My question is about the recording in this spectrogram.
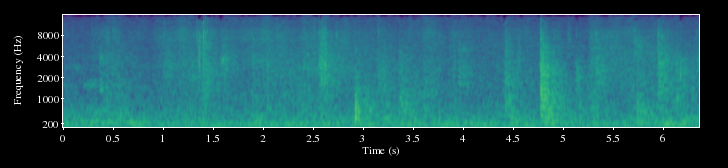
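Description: Papers being handled and shuffled on a table, with a few sharp knocks and thuds, the loudest about three and about five seconds in, over a steady low electrical or ventilation hum.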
